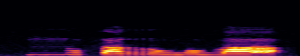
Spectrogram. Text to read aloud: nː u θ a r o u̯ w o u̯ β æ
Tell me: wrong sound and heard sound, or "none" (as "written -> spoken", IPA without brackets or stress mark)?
æ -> a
